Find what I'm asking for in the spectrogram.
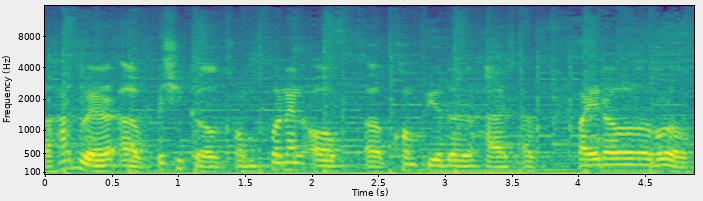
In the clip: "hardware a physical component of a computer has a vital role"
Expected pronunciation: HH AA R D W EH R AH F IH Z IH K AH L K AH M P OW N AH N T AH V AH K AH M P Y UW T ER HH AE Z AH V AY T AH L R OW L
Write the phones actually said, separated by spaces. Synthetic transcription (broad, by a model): HH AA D W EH R AH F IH S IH K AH L K AH M P OW N AH N T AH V AH K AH M P Y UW T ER HH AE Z AH F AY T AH L R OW L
